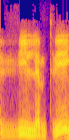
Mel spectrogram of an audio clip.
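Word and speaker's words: Willem II: Сейчас это Фейенорд, ПСВ и Виллем Твей, который Виллем Твей не играл в Еврокубках с начала нулевых. Мне кажется, что я последний раз Виллем Твей, я почему-то вот запомнил, что он читается именно так, когда он со Спартаком играл в группе Лиги Чемпионов, вот как раз, наверное, это было там к нулевым ближе.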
